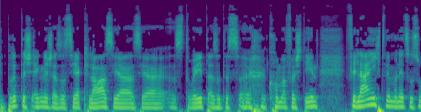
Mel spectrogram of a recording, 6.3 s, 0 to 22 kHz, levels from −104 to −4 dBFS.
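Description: Nothing in the speech stood out as a technical problem on listening.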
